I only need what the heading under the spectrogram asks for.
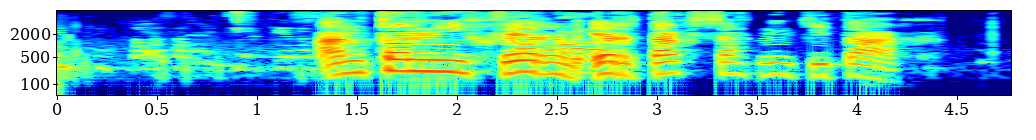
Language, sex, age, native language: Icelandic, male, 13, Icelandic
